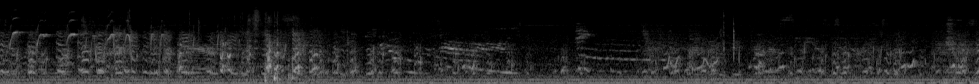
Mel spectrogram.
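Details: Pet baby guinea pigs popcorning, jumping around happily; a few faint rising squeaks and scattered patter of movement sit among rustling and a constant low hum.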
